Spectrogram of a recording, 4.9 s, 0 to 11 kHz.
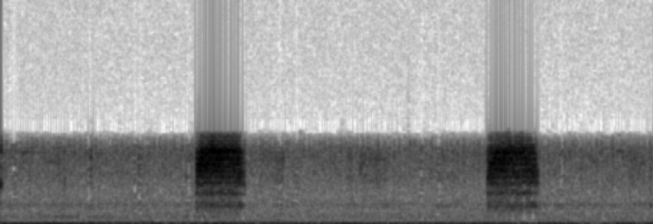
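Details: On 8 July 2020 in Théding, barn owl young at their first feeding give two rough, hissing snore-like bursts, a couple of seconds apart, against constant low-frequency background noise.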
